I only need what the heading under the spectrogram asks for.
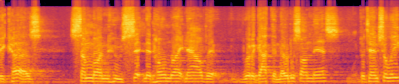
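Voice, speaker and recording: Over noticeable background noise and audible room echo, a man speaks at a moderate pace with monotone, flat intonation. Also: fairly high pitch for a man, very even loudness. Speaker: city staff advising on legal process. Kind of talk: public meeting discussion. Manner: speaking loudly.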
